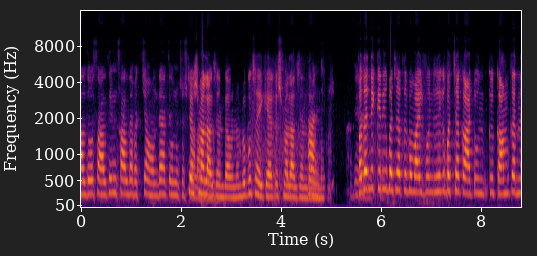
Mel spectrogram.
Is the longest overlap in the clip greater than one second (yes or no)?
no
